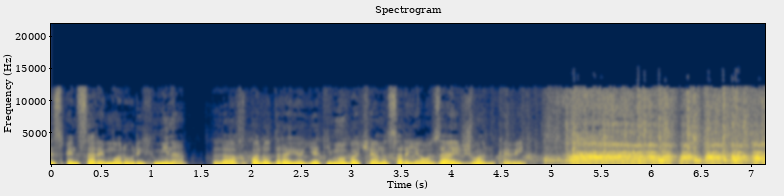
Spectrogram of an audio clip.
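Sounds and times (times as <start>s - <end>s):
speech: 0.0s - 5.2s
about a hundred chickens clucking in a small mud-brick coop: 1.4s - 7.1s.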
